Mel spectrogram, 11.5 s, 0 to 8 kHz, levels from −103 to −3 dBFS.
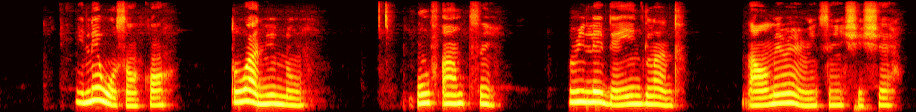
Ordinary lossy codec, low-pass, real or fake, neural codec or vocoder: none; none; real; none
